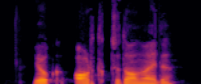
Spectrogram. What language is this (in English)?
Uzbek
